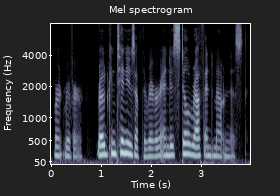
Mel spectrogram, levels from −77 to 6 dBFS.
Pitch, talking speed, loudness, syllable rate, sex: 190 Hz, 180 wpm, -17 LUFS, 5.4 syllables/s, female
